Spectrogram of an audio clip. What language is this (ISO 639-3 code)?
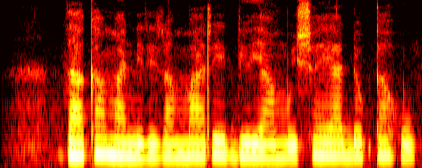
kik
